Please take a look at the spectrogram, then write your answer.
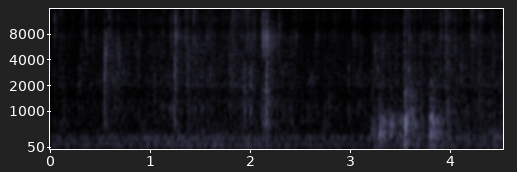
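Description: A large handful of curry leaves crackles and sizzles steadily in hot oil in a pan for a Malayalam curry-coriander gravy, with scattered sharper pops over a constant frying hiss and no voices.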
